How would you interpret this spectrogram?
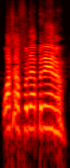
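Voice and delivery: mock warning. Friend joking about the robot slipping, mock warning. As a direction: warn him playfully. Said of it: "joke warning".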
